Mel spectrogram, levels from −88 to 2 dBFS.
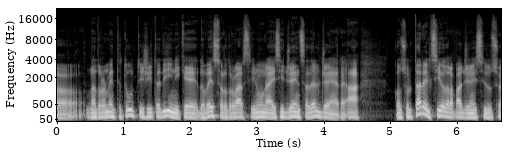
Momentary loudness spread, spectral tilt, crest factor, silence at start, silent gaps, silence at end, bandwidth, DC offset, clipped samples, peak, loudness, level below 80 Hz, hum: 5 LU; -6.5 dB/octave; 16 dB; 0 s; none; 0 s; 15.5 kHz; under 0.1%; under 0.1%; -2 dBFS; -20 LUFS; -52 dBFS; none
